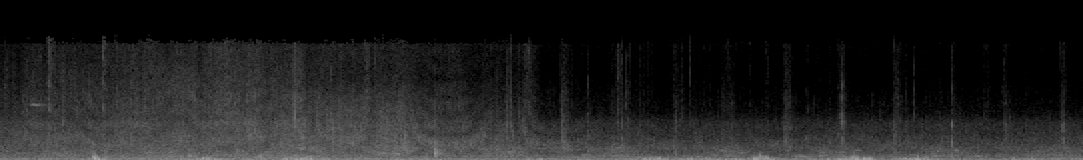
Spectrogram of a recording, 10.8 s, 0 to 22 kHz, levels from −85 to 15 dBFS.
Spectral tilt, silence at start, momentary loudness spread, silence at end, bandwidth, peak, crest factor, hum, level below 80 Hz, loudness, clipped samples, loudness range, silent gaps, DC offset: -5.5 dB/octave; 0 s; 8 LU; 0 s; 17 kHz; -10 dBFS; 22 dB; none; -42 dBFS; -33 LUFS; under 0.1%; 3 LU; none; under 0.1%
